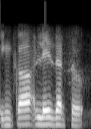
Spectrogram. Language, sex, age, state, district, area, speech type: Telugu, male, 18-30, Telangana, Nalgonda, urban, conversation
